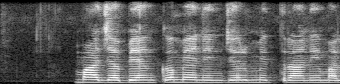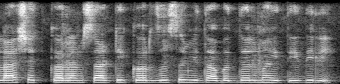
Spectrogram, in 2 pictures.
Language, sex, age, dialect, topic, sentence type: Marathi, female, 18-24, Northern Konkan, agriculture, statement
